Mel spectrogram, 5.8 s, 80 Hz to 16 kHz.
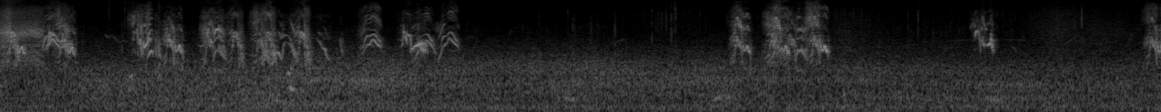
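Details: Sparrows at a feeding post in a Tenmangu shrine on 2 January 2023: an opening flurry of quick chirps, a short lull, then further bursts of twittering and a final lone chirp.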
